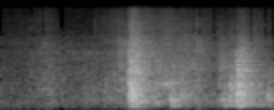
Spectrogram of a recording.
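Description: Plastic packing and cardboard rustling and crinkling as a wrapped item is pulled out of a shipping box: a sharp, loud rustle about a second in that fades over half a second, then a shorter one near the end.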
